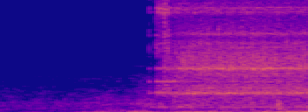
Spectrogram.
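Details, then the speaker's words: FPV quad after RPM-filtering setup in ESC configurator, motors set reversed, DShot: quiet, then motors spin up into a clean, steady high whine with no rattles or grinding; all motors working normally. "oh yeah they're all doing what they're supposed to"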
